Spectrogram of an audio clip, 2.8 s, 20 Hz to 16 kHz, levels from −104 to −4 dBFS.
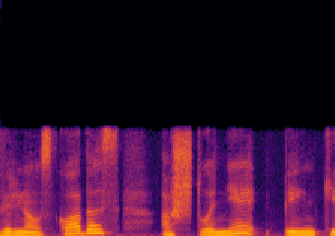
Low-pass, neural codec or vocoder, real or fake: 7.2 kHz; codec, 16 kHz, 0.8 kbps, ZipCodec; fake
